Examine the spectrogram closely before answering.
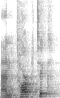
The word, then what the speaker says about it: Antarctic: Similarly, Antarctic and Antarctica.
